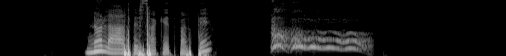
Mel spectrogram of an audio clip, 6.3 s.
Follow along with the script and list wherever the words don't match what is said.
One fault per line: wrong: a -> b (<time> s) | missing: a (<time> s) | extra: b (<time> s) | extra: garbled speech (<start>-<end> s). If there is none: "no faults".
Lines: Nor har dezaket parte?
wrong: Nor -> Nola (1.0 s)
